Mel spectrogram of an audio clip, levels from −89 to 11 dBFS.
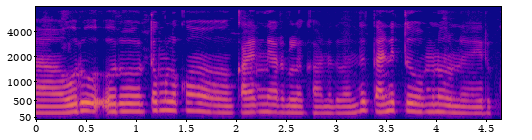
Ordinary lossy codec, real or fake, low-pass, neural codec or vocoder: none; real; 7.2 kHz; none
